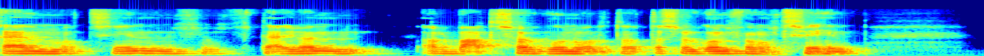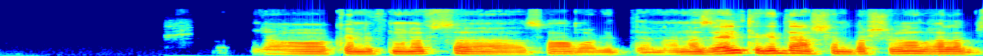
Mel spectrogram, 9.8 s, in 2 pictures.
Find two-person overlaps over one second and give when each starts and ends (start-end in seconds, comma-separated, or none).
none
